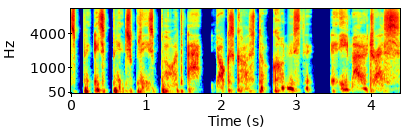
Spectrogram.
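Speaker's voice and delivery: unvoiced, hushed whisper.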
